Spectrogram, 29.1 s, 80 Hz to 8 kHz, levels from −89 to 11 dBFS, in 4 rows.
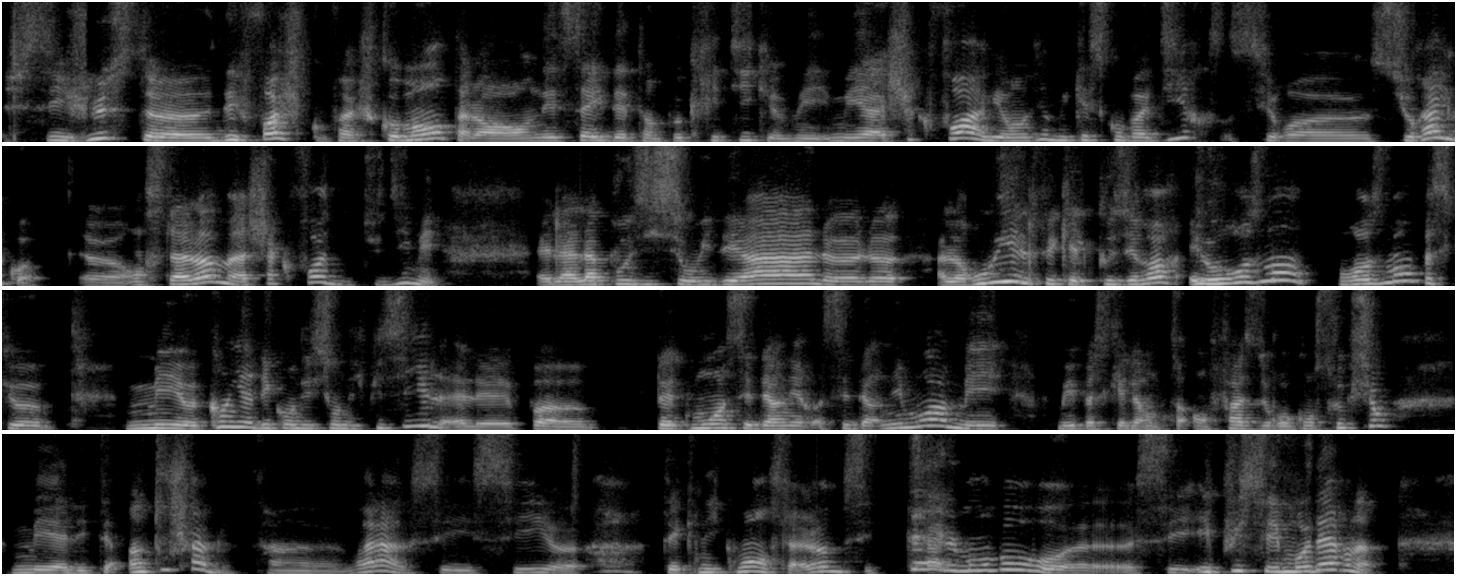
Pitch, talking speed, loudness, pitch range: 205 Hz, 225 wpm, -28 LUFS, 180-260 Hz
